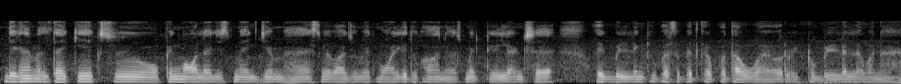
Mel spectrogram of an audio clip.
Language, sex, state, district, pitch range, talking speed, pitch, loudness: Hindi, male, Madhya Pradesh, Katni, 110-120 Hz, 225 wpm, 115 Hz, -21 LUFS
